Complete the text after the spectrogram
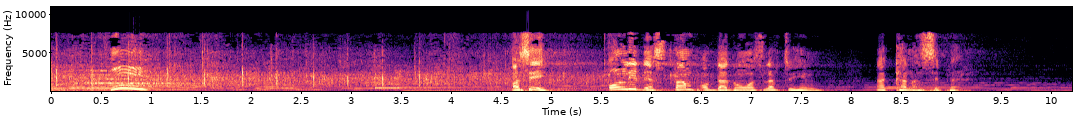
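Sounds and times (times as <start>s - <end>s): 
audience clapping: 0.0s - 7.6s
vocal whoop: 0.4s - 1.4s
speech: 4.6s - 9.2s.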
